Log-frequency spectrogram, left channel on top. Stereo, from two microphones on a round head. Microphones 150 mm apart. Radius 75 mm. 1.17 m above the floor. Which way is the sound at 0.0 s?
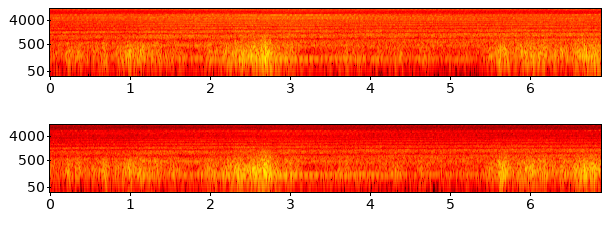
75° left (ahead or behind).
